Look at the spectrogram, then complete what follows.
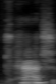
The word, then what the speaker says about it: Cache: I'm pronouncing it right I believe it's cash Alaska CA CH e Alaska it is a slouchy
